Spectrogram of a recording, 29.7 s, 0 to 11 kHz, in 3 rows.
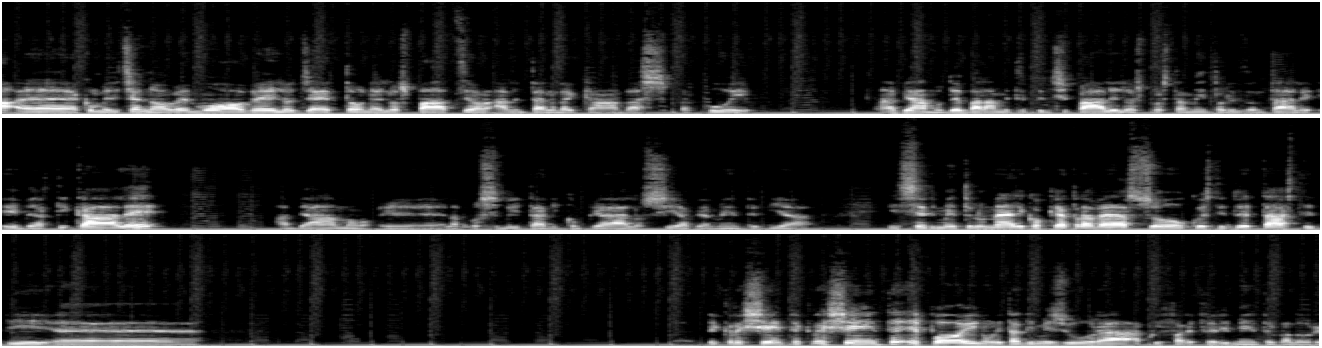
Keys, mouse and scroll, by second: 14.1 click, 27.0 click.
